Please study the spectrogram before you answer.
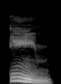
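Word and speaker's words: Eyam: Em Derbyshshire. Em pronounced EM is known as the plague village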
